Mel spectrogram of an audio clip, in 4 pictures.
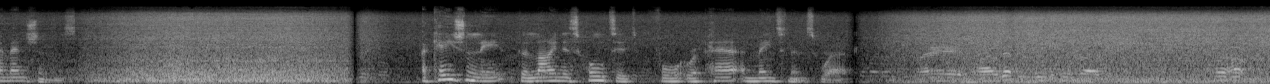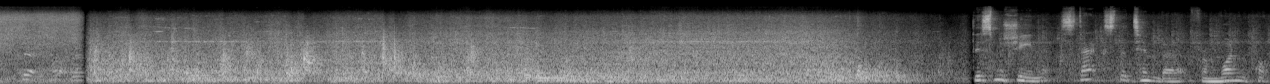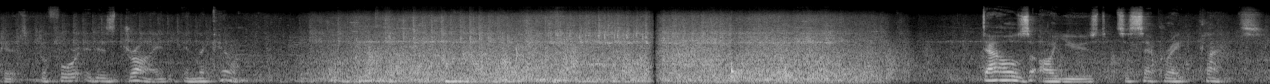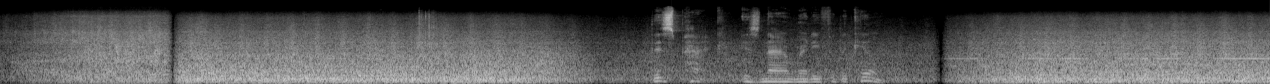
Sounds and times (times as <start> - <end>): Speech: 0.0 - 0.8, 3.6 - 11.1, 12.2 - 13.6, 22.4 - 27.9, 35.2 - 38.0, 44.6 - 47.0
Wood: 13.6 - 22.0, 23.0 - 34.5.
